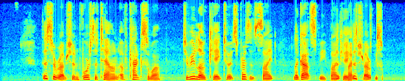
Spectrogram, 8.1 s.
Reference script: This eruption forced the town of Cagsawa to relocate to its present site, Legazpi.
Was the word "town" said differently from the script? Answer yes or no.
no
